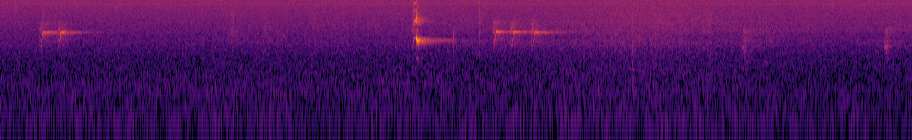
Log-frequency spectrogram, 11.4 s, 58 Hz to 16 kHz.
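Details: Sika deer near Dobroplyosy village, Krasny Bor, on 3 October 2015 give short, high, piercing whistles a few seconds apart, one especially sharp and squeaky, reacting to danger and calling to each other over a quiet background hiss.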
